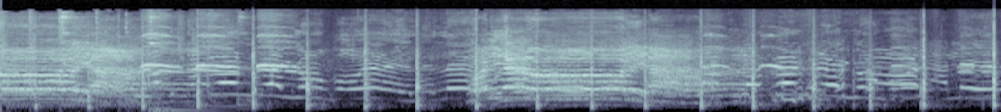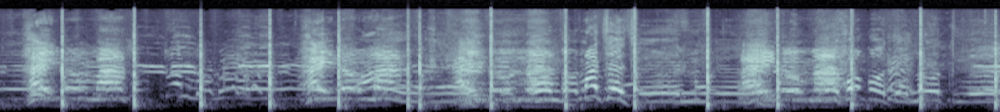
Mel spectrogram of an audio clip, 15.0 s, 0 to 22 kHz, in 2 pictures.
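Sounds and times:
hand drum beating: 0.6s - 3.7s
group of voices chanting: 9.8s - 11.8s.

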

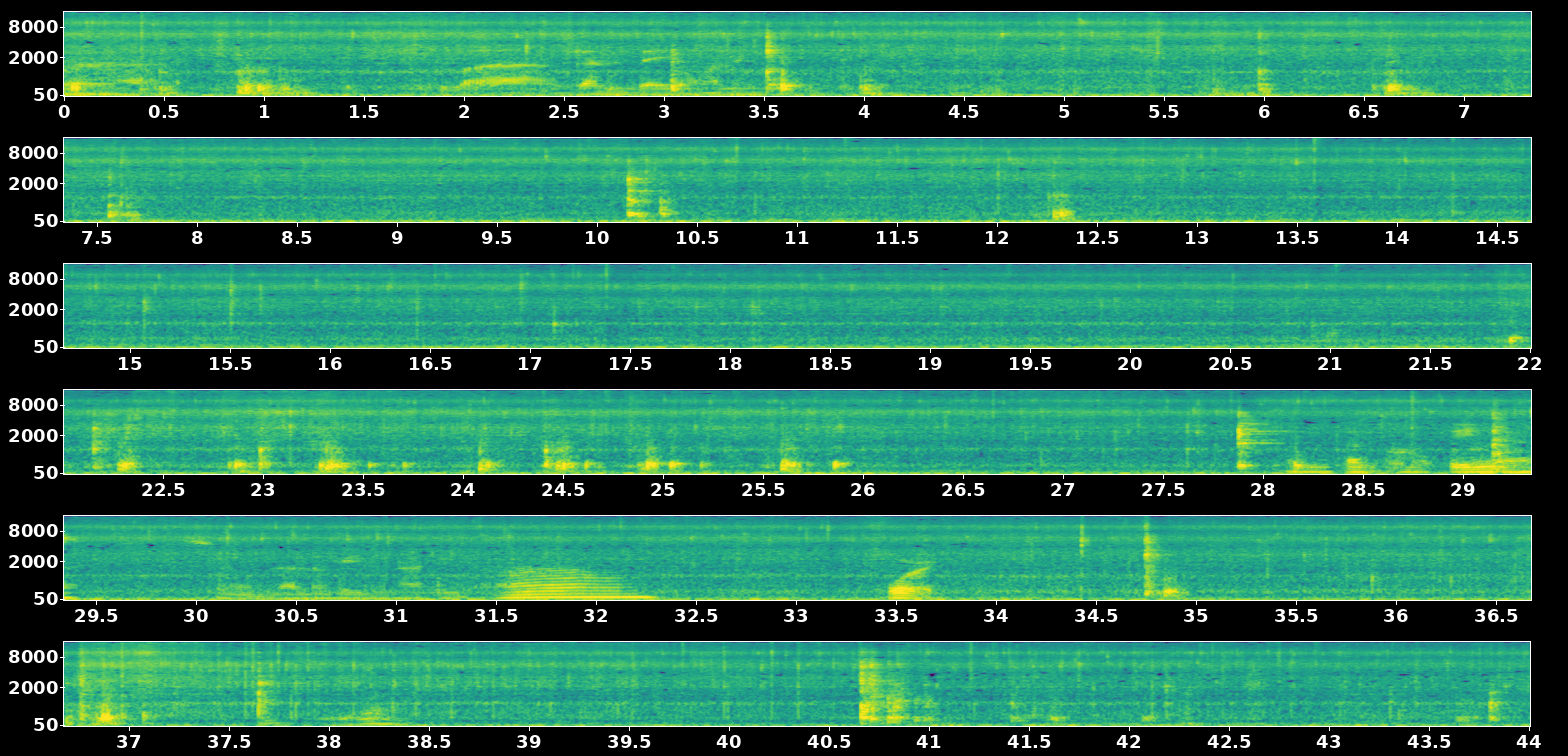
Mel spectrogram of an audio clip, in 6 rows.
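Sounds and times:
onion sizzling in oil: 0.0s - 44.0s
wooden spoon scraping pot: 0.3s - 2.0s, 21.8s - 26.1s.

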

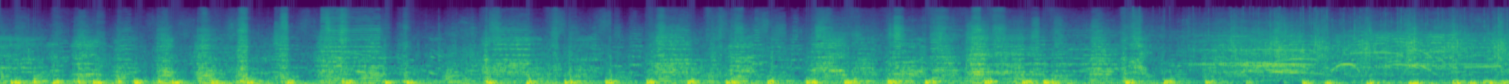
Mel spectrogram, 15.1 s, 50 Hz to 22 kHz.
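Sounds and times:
stadium band with drums and brass: 0.0s - 15.0s
crowd shouting along: 8.2s - 15.0s.

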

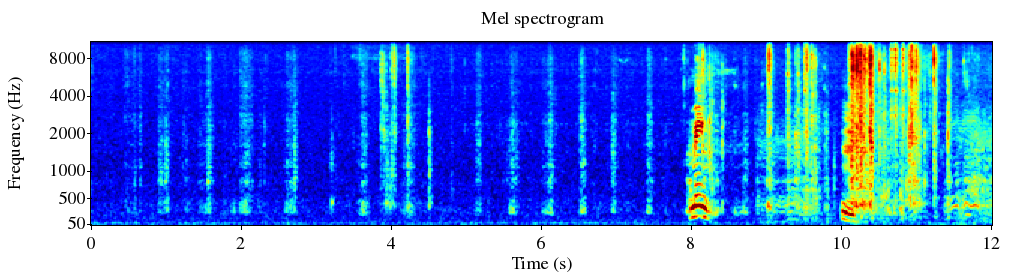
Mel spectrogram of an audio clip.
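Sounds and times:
person chewing crunchy snack: 0.4s - 2.8s, 3.6s - 4.4s, 5.1s - 7.6s, 8.4s - 12.0s.

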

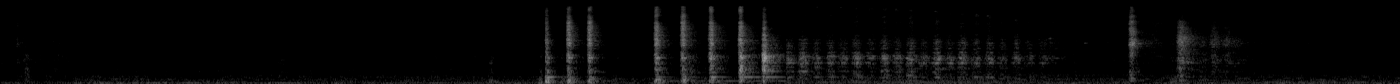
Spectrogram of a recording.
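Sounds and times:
saw rasping on wood: 7.8s - 10.7s.

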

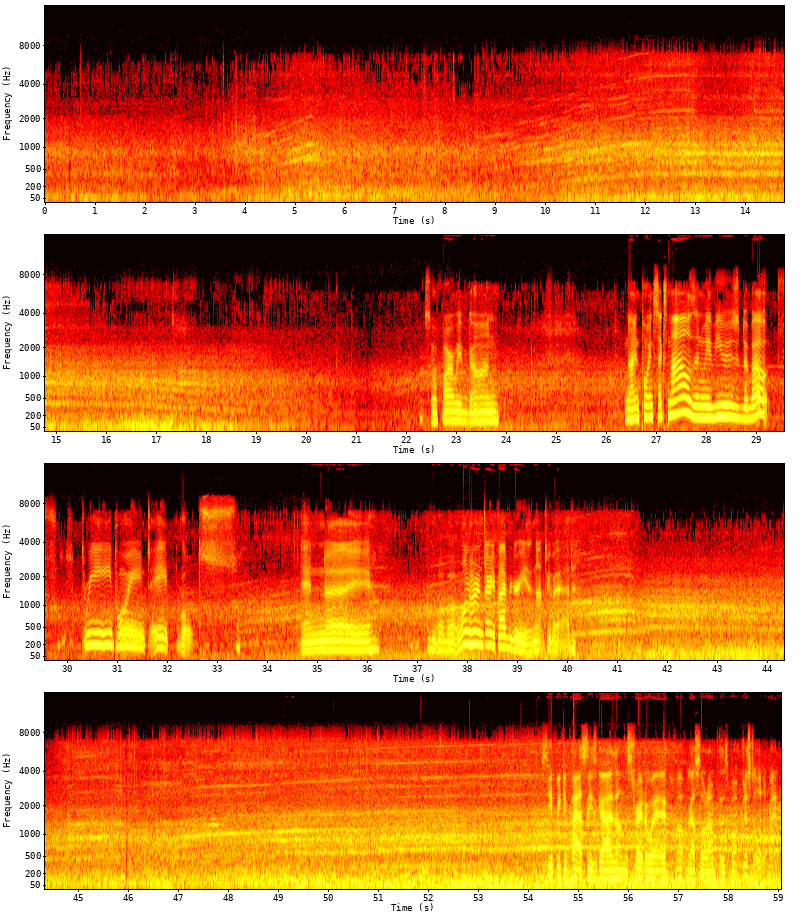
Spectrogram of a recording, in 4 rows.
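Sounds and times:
electric bike motor whining: 0.0s - 22.3s, 32.3s - 59.0s
wind rumble on microphone: 0.0s - 26.8s, 27.6s - 59.0s
faint background noise: 0.0s - 59.0s
man speaking: 22.3s - 23.9s, 26.4s - 33.5s, 34.6s - 36.3s, 37.0s - 40.2s, 54.3s - 59.0s.

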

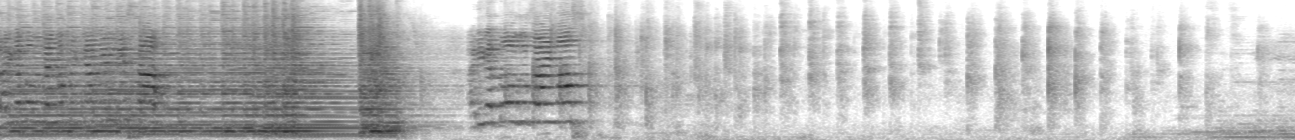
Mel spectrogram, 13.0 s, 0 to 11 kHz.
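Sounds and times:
people clapping: 3.7s - 4.4s, 5.3s - 12.9s.

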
